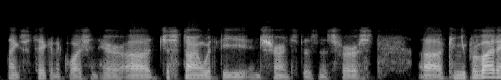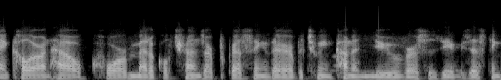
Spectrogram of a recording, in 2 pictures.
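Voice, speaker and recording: A man's voice: mid-range voice, no room sound. A man speaking as a research analyst, asking questions on an earnings call. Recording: dry, dull conference call audio.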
